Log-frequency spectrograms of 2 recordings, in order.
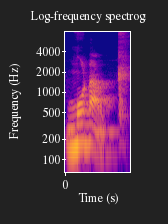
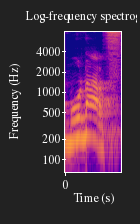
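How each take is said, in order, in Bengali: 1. শব্দটি k উচ্চারণে শেষ হয়। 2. শব্দটি s উচ্চারণে শেষ হয়। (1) "এটা হচ্ছে কি মোনার্ক" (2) "এটার উচ্চারণ মোনার্স না"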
